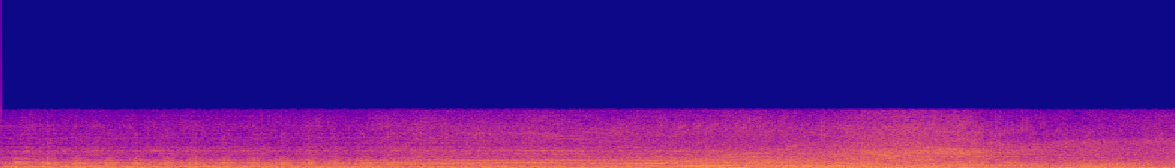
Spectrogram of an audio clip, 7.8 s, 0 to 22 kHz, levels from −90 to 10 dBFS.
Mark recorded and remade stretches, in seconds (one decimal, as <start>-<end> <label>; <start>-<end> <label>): 0.0-7.8 recorded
